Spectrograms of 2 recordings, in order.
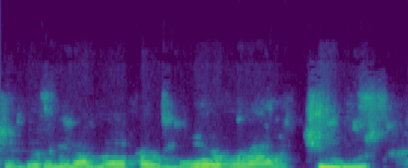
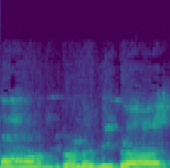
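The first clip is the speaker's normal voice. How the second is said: put-on weepy child's voice, high, loud, begging through tears; 8 semitones higher, 5 dB louder than usual. Retelling a movie scene where the kid sits there crying: imitating a crying kid. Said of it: "the kid was sitting there crying".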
